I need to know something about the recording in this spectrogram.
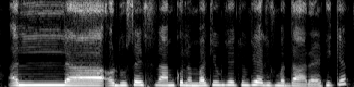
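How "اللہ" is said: اللہ with hard لل and long aa; doubled lam. Shown as a demonstration. Teacher asks how it was read, then models اللہ. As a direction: press and stretch اللہ. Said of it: "تو ہم نے کیسے پڑھا".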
